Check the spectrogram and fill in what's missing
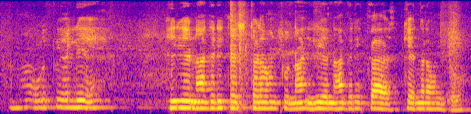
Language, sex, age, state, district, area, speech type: Kannada, male, 60+, Karnataka, Udupi, rural, spontaneous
